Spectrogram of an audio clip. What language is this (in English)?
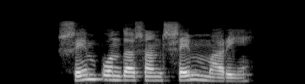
Mari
